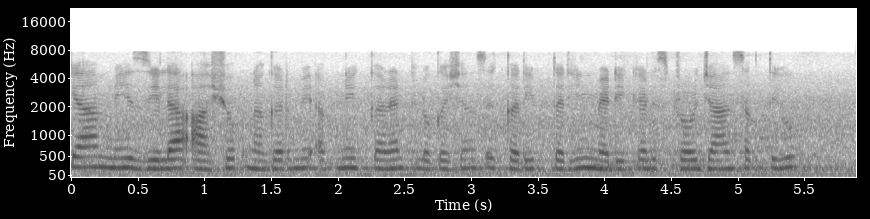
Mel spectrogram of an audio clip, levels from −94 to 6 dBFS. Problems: constant background noise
